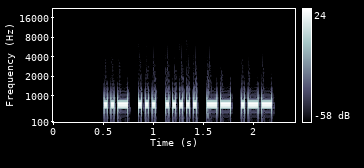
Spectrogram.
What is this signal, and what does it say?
Morse code, heard as a keyed tone, about 36 wpm, 700 Hz. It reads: US5MW
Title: DXCC-100 Call Signs - 5 Characters - 35wpm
